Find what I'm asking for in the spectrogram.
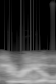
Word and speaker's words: Sharia: What is it, Shahara law? Is that how they pronounce it? – Yeah, the Sharia law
